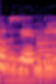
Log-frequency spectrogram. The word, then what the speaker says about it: Nurzianti: Halo, nama aku aslinya Nurzianti ya dibacanya, dan teman-teman bisa nyapa aku.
